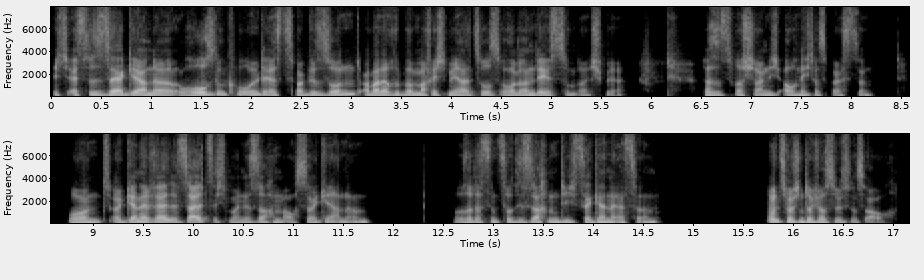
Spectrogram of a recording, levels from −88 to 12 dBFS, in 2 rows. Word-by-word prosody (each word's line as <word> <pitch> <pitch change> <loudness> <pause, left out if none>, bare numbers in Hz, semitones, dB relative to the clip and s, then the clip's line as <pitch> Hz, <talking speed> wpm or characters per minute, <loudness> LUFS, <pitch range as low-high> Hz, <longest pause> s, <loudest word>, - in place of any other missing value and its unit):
ich 150 -5 -7
esse 165 0 -1
sehr 150 +4 +6
gerne 145 -1 +4
Rosenkohl, 140 - +2
der - - +1
ist 135 - -4
zwar - - -1
gesund, 145 - +1
aber 150 -1 +4
darüber 150 +1 +1
mache 150 +1 +1
ich 145 - -3
mir 145 -2 +1
halt 135 -1 0
Soße 135 -2 -4
Hollandaise 125 -2 +1
zum - - -8
Beispiel. - - -9 0.8
Das 135 0 0
ist 135 0 -7
wahrscheinlich 130 -2 -2
auch 120 - -1
nicht 120 -1 -3
das 120 - -7
Beste - - -10 0.5
und 130 -1 0
äh, 140 - -1
generell 160 +1 +4
salze 150 +1 +3
ich 125 - -9
meine 125 -1 -6
Sachen 125 +1 -4
auch - - -8
sehr - - -3
gerne. 70 - -5 0.8
Also 125 +1 -3
das 135 -3 -3
sind 135 -3 -4
so 135 - -2
die 130 0 -5
Sachen, 130 +1 +1
die 130 0 -2
ich 125 -2 -5
sehr 140 - 0
gerne 125 -2 +2
esse. 140 +3 -4 1.1
Und 190 +1 +5
zwischendurch 155 -5 +3
was 130 -3 +1
Süßes 125 -2 -6
auch. - - -7
135 Hz, 180 wpm, -23 LUFS, 125-150 Hz, 1.1 s, sehr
